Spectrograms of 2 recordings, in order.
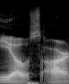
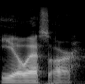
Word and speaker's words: EOS R: in the comment section it is the proper way to pronounce the camera's name the eos are not AOS are after removing the camera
